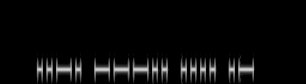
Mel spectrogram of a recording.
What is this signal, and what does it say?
Morse code, heard as a keyed tone, about 25 wpm, 700 Hz. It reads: F8HA
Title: DXCC-100 Call Signs - 4 Characters - 25wpm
